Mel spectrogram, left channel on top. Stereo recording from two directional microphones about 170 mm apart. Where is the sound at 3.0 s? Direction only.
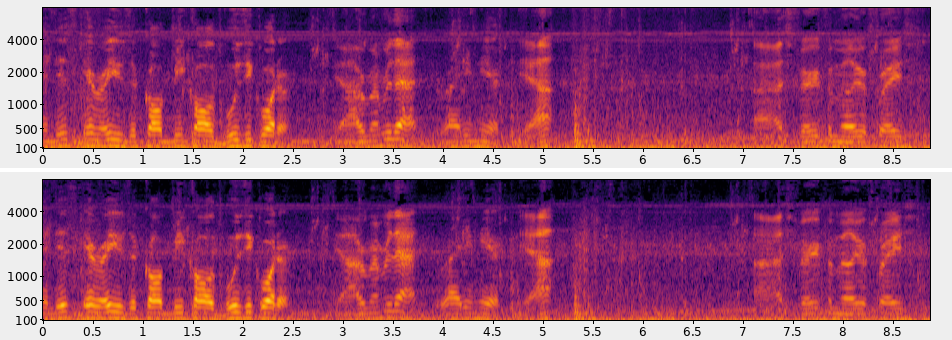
5° left (ahead or behind).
